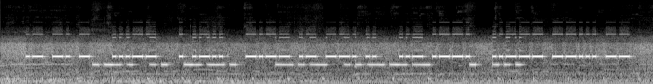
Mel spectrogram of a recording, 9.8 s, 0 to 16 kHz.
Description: Morse code, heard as two keyed tones, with radio static, room echo and the noise inside a car. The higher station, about 24 wpm, 1290 Hz: ANT 3 EL YAGI UP 27M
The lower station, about 14 wpm, 760 Hz: RIG K2 ES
